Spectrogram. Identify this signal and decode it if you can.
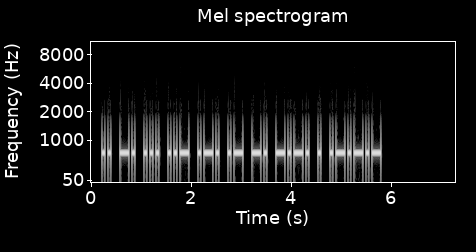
Morse code, heard as a keyed tone, about 20 wpm, 700 Hz. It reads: INSURANCE.
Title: A Sound Of Thunder 20wpm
